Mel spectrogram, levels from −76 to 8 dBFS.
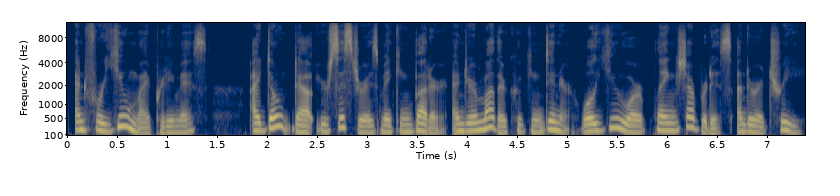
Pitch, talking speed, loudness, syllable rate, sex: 180 Hz, 220 wpm, -18 LUFS, 5.8 syllables/s, female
